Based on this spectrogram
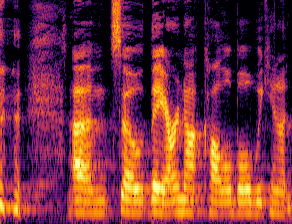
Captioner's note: laughs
